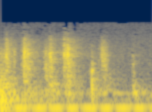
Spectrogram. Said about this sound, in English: Somebody's unlocking the door.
